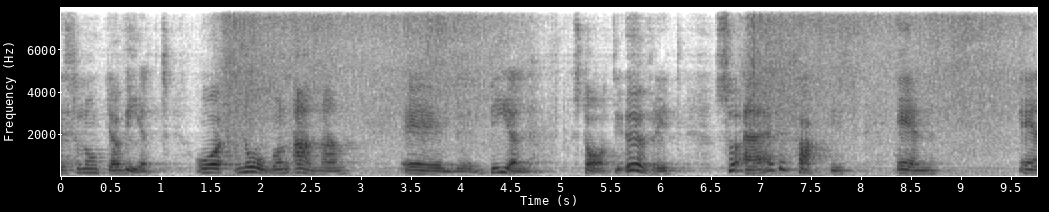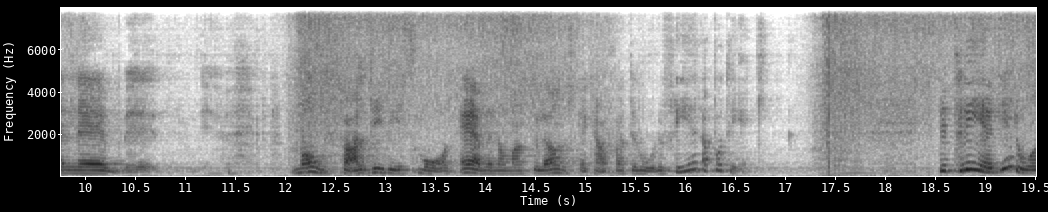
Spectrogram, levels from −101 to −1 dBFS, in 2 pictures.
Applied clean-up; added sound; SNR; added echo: none; Fireworks; 18 dB; reverberation time 0.2 s.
